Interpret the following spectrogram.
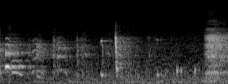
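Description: A woman's stifled laughter, muffled behind her hand: short, faint giggles with a sharp click about a second in.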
